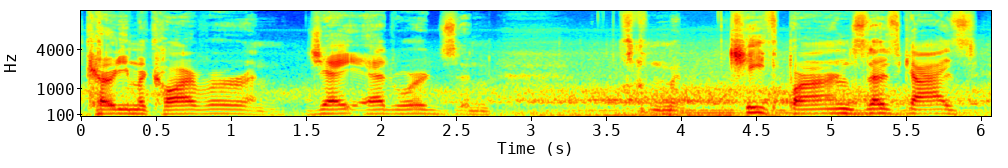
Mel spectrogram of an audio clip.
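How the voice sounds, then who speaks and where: A man's voice: on the high side, level tone, slow, creaky. A man, his voice nearly gone from talking all weekend, chatting in a rambling, self-deprecating way at a roadside rest stop. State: voice nearly lost, hoarse. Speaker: vlogger. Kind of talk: casual thank-you vlog. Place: outdoors at a highway rest stop, traffic nearby. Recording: outdoor traffic noise.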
